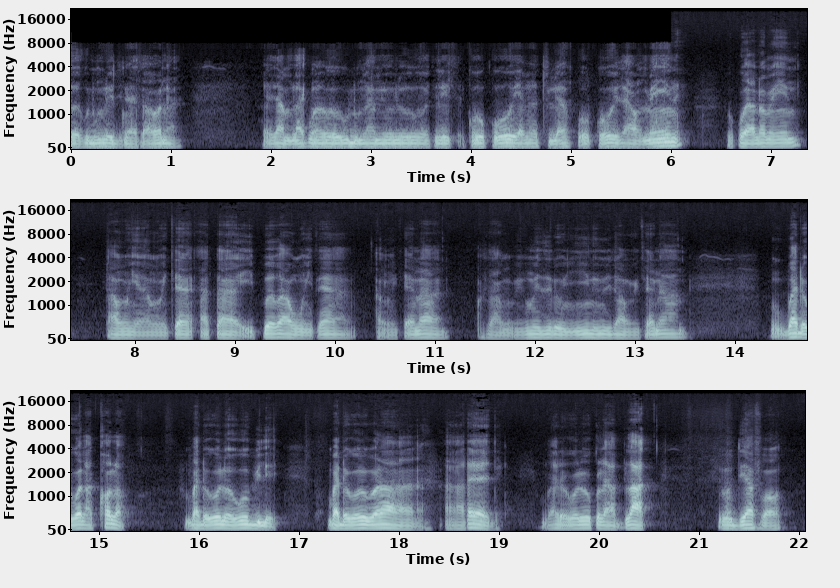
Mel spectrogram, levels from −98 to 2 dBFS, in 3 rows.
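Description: An adaptive stream starting at a low bitrate affects the speech from 0.0 to 6.0 s. To begin playback quickly, the player opened on a lean version of the stream, and nothing above 8.2 kHz reaches the ear, so the speech sounds dull and smeared with codec artefacts, consistent with Opus at around 16 kbit/s. At 6.0 s it switches to a richer version, fitting roughly 64 kbit/s, and the treble returns at once with no gap.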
